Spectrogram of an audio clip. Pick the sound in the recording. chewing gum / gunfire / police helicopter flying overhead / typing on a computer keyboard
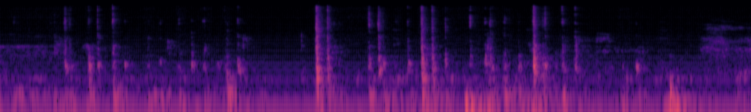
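typing on a computer keyboard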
